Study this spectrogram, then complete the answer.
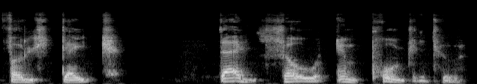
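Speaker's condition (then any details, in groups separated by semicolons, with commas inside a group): Cerebral palsy with speech impediment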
